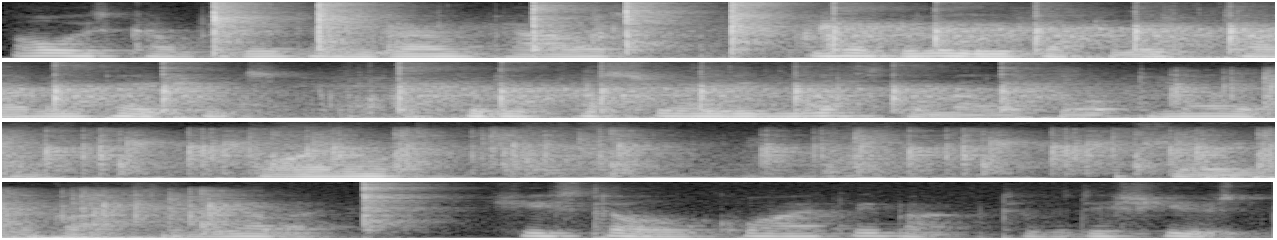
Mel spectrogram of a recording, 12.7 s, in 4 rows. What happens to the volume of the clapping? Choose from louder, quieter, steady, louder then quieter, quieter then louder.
quieter.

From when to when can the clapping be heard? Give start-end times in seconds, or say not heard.
0.5-11.1.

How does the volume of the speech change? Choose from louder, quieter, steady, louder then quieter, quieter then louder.
quieter.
